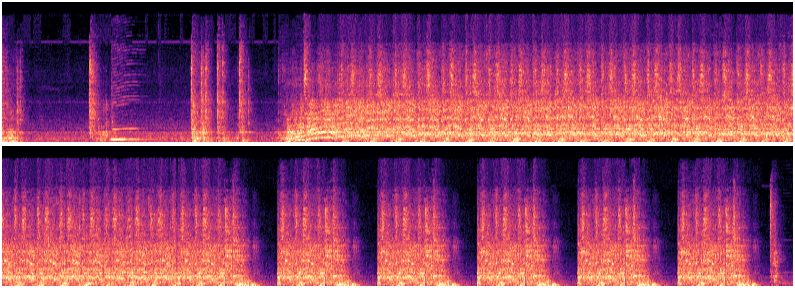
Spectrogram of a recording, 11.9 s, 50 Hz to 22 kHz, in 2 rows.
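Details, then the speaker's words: Abandoned 23 hp Briggs & Stratton V-twin, after swapping back the old coil to restore spark: catches with a bark, then harsh rapid clatter cutting out in bursts; broken connecting rod, chipped piston, cracked bore bottom. "Ouch. Yeah. Something is not good. And Okay, now you can see the carnage up close and personal."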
